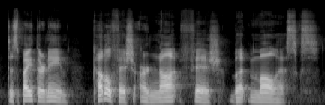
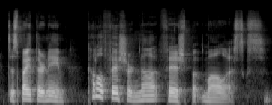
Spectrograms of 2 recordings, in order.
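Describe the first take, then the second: First: It is said with strong, forceful emphasis. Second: It is said with lighter, milder emphasis.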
